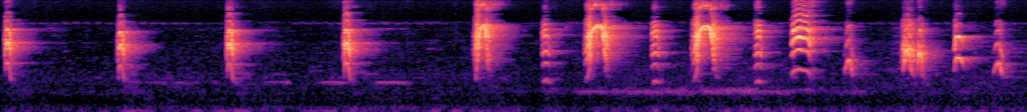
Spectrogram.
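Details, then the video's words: Long-tailed shrike used as a lure to set a reluctant shrike singing: harsh, scratchy notes repeated about every half second, building into a faster jumble of rasping calls and ringing whistled notes. "Pancingan cendet males bunyi agar nyaut gacor"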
